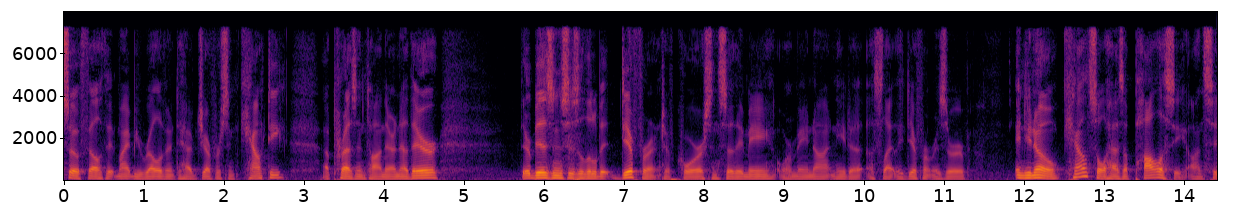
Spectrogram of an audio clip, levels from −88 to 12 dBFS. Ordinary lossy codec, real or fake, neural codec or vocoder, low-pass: MP3, 64 kbps; real; none; 7.2 kHz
